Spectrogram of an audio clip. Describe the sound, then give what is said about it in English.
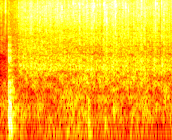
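Steady, bright sizzling hiss as sourdough bread is laid dry onto a hot grill pan, with a short soft knock at the very start and then an even, crackly texture. “I'm going to go ahead and throw my sourdough onto my grill pan. Again, I'm just putting them on there dry”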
